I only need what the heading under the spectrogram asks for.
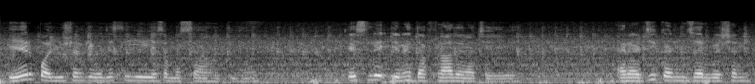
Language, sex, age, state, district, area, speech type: Hindi, male, 18-30, Uttar Pradesh, Sonbhadra, rural, spontaneous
